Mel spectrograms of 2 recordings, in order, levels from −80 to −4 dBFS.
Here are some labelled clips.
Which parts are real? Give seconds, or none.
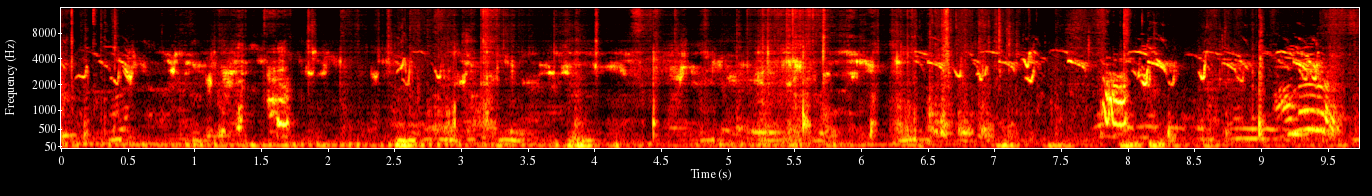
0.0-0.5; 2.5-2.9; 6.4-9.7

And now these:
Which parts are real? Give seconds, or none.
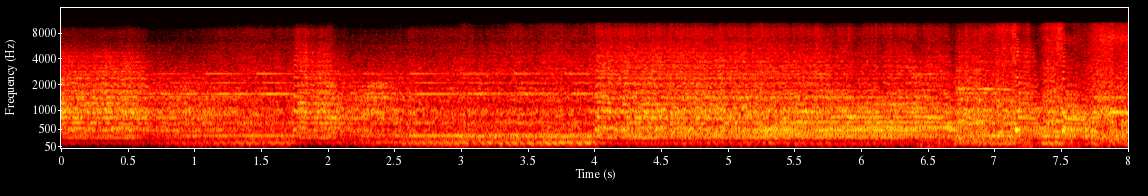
0.0-2.0; 2.6-3.0; 6.9-8.0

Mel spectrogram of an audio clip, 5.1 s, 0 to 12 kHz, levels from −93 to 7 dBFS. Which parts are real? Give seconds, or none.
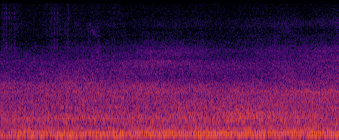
3.1-3.8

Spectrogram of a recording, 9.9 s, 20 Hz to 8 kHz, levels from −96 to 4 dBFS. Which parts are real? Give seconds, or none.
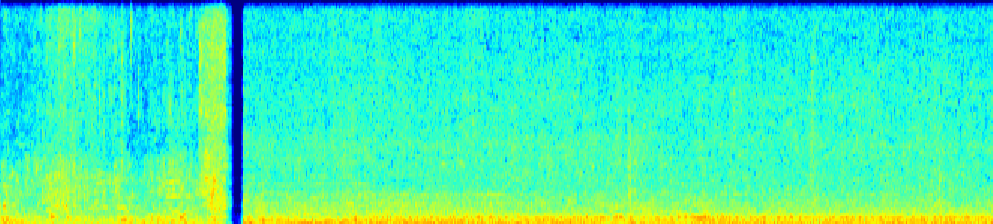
0.0-2.2; 3.7-6.0; 7.1-9.9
